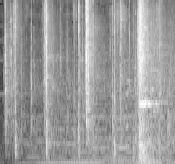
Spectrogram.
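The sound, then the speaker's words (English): A series of quiet mechanical clicks and clunks as one of the front doors of a house is unlocked, a bolt sliding back, ending in a brief metallic rattle, with no talking. “She approaches one of the doors and unlocks it.”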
